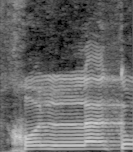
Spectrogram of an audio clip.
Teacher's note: idgham bi gunnah, masuk beserta dengung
